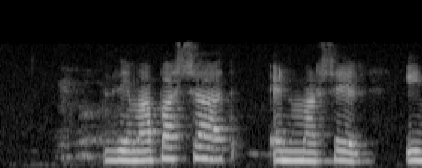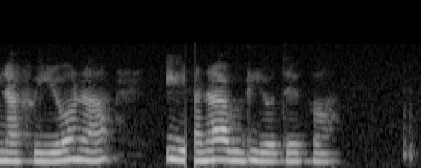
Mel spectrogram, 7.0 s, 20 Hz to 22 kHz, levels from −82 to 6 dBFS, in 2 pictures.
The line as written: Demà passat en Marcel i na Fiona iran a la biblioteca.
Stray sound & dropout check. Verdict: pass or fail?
fail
